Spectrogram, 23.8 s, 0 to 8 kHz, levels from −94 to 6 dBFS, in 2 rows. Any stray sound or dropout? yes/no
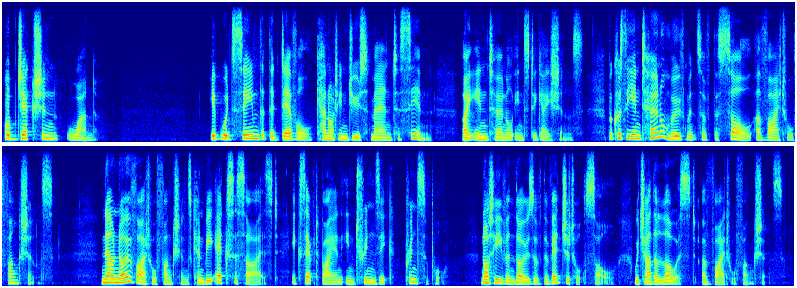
no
